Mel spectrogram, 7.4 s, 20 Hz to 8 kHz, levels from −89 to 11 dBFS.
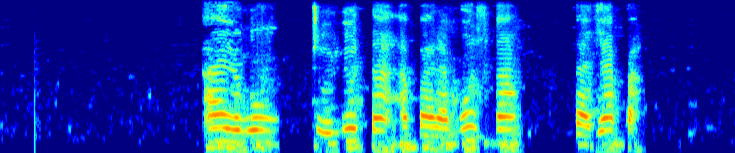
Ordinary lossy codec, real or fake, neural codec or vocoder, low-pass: Opus, 16 kbps; real; none; 7.2 kHz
